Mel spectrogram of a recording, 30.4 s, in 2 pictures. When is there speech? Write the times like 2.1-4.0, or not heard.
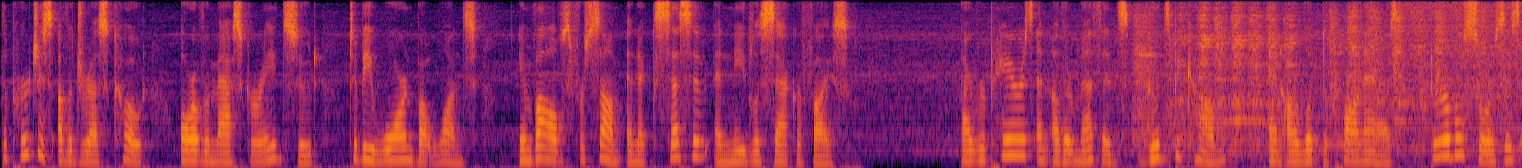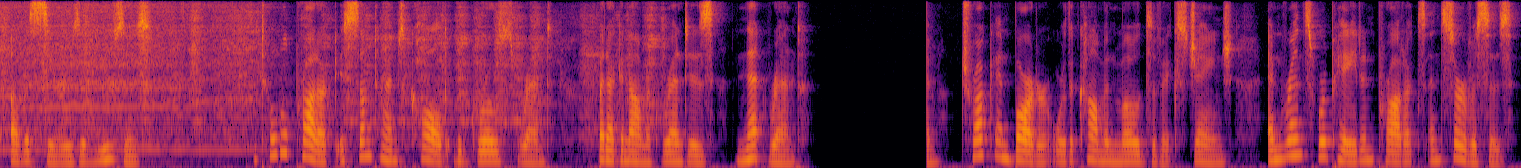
0.0-8.6, 9.6-16.8, 17.6-23.3, 24.4-30.3.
